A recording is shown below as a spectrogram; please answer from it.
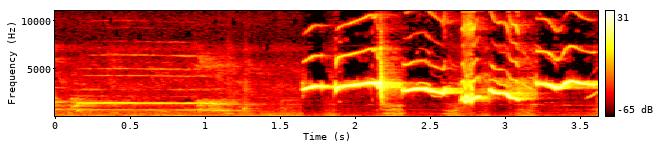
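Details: Oriental magpie-robin song aimed at stimulating a raw bird that rarely sings: a steady flat double whistle tone fades out, then loud, varied whistled phrases follow with quick downward slurs and bright repeated notes.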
